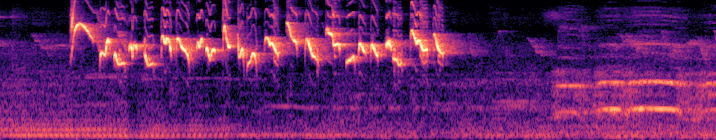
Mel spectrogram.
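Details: Song of a lemon-bellied white-eye, used to coax a quiet bird to sing: a fast, bubbly run of high slurred chirps lasting almost three seconds, followed by a faint, steady, lower tonal hum.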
